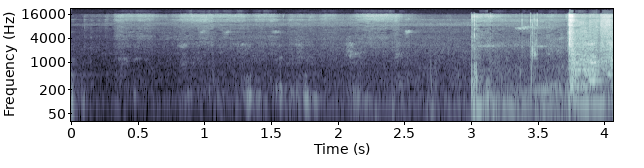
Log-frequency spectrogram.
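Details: Quiet outdoor ambience with faint ticks gives way to two loud bursts of engine-like noise near the end; no animal voice.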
